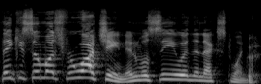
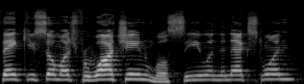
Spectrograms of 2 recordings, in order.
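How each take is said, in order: First: It is said with more emphatic energy. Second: It is said in a flat, canned way.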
